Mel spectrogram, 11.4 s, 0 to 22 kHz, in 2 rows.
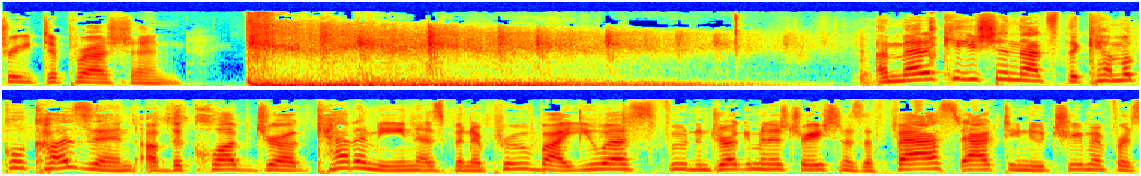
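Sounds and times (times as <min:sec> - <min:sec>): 
speech: 0:00.0 - 0:01.5, 0:04.3 - 0:11.3
explosion sound effect with low rumble and crackling bursts: 0:01.2 - 0:04.2.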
